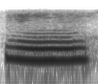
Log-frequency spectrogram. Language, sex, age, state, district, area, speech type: Maithili, female, 18-30, Bihar, Begusarai, rural, conversation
